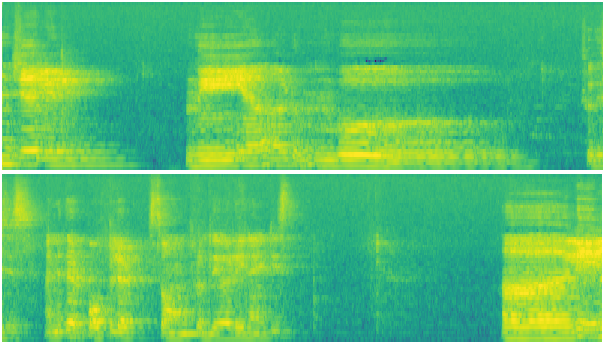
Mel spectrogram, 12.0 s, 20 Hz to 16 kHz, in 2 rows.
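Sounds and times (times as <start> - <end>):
man singing unaccompanied: 0.0 - 8.6, 11.0 - 12.0.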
